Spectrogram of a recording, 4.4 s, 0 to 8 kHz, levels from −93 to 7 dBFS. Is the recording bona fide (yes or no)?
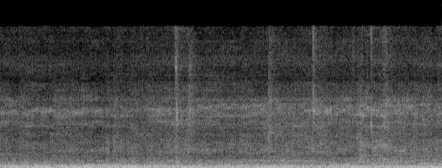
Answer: no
